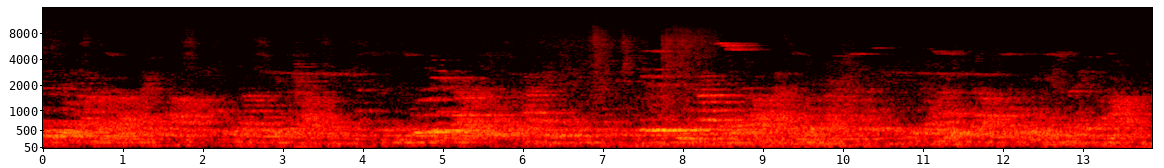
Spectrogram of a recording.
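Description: A marker squeaks and scratches on a whiteboard.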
